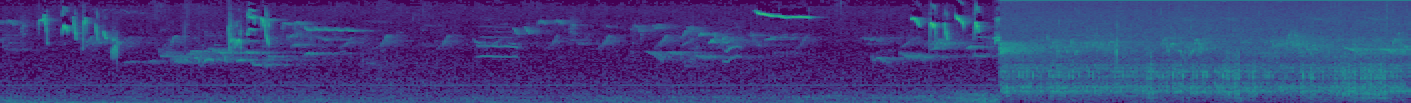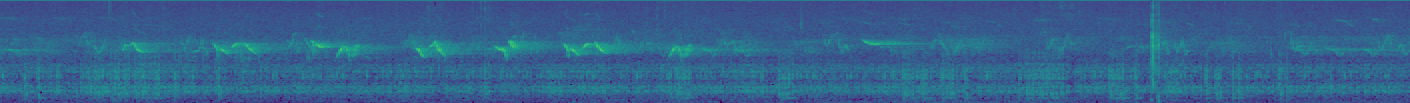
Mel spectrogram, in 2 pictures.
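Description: Various small birds chirping over a low wind rumble for the first ten seconds. Then a summer tanager sings repeated short, rapid phrases over a steady background hum, most densely in the middle and again near the end.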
